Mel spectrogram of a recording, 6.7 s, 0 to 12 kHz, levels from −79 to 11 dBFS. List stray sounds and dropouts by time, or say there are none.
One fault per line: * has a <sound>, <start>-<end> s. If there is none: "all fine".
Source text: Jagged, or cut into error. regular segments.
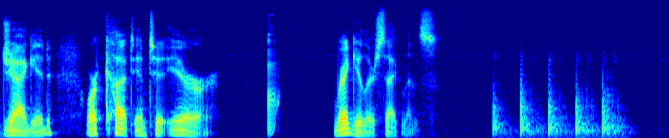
* has a tap, 2.7-2.8 s
* has a thud, 4.9-6.5 s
